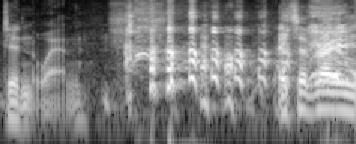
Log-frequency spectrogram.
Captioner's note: laughing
